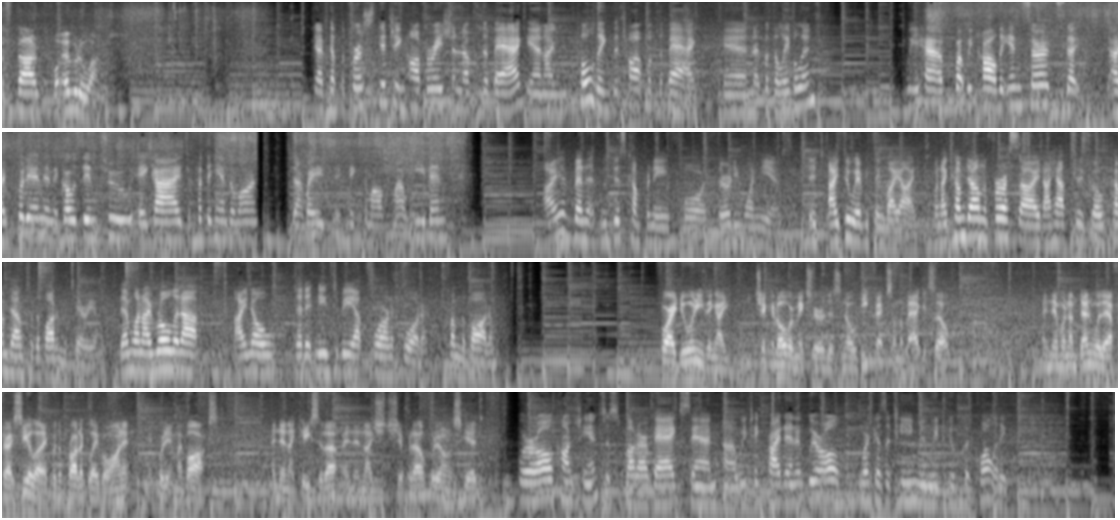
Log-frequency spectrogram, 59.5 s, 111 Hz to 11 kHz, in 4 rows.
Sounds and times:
Music: 0:00.0 - 0:59.4
Speech: 0:04.2 - 0:10.8, 0:12.1 - 0:20.8, 0:22.1 - 0:36.4, 0:38.6 - 0:42.4, 0:43.6 - 0:47.5, 0:48.2 - 0:51.0, 0:51.6 - 0:58.0.

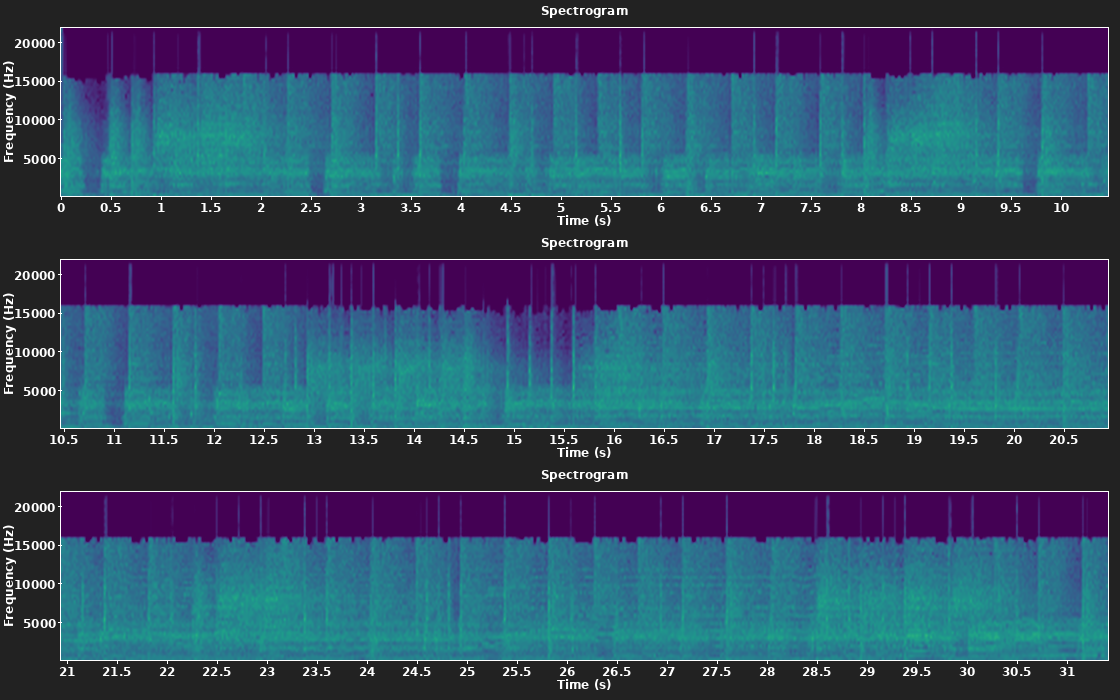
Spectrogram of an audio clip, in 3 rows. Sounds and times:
Progressive rock: 0:00.0 - 0:31.4
Rock and roll: 0:00.0 - 0:31.4.

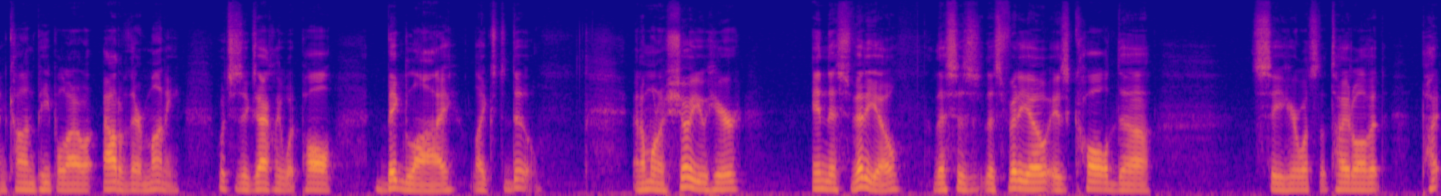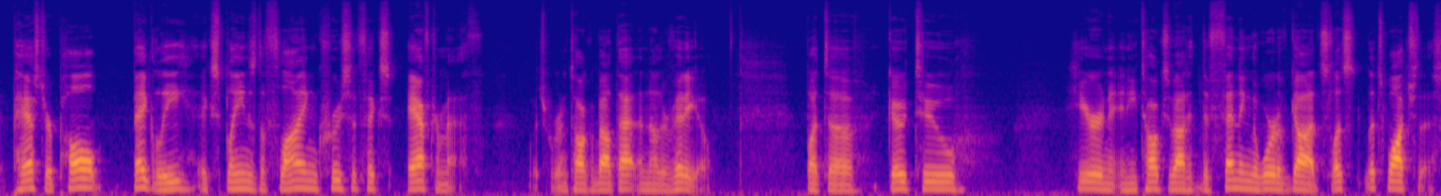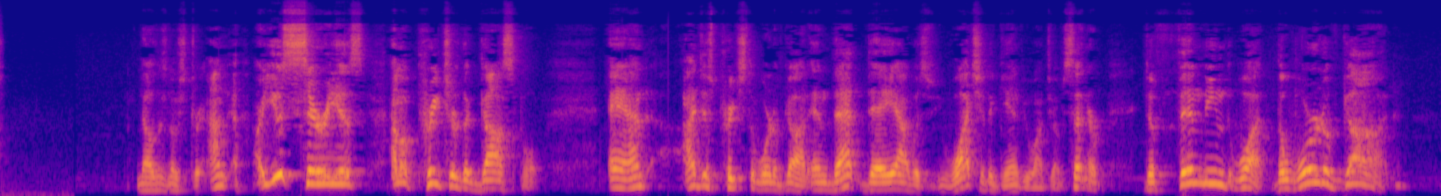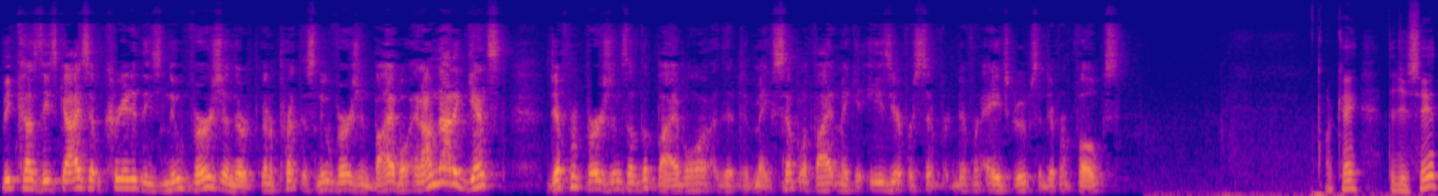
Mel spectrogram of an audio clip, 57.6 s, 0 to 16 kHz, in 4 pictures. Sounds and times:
Speech: 0:00.0 - 0:05.4, 0:06.3 - 0:07.4, 0:08.1 - 0:11.6, 0:12.5 - 0:21.6, 0:22.5 - 0:24.2, 0:25.2 - 0:28.9, 0:30.2 - 0:34.2, 0:34.9 - 0:54.5, 0:56.4 - 0:57.6
Inside, small room: 0:00.0 - 0:57.6.

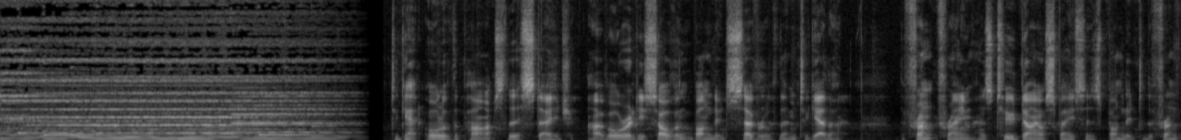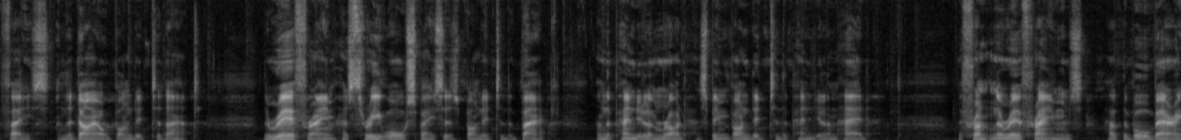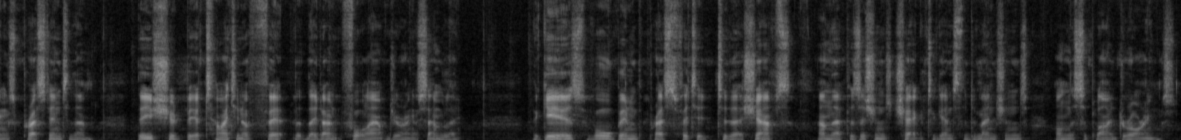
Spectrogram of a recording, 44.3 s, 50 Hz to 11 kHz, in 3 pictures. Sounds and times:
Speech: 0:04.8 - 0:10.6, 0:11.3 - 0:17.3, 0:18.0 - 0:25.8, 0:26.7 - 0:35.4, 0:36.2 - 0:44.2.

